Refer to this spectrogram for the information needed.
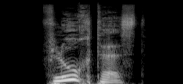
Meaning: inflection of fluchen: 1. second-person singular preterite 2. second-person singular subjunctive II
- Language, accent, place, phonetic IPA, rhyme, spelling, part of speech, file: German, Germany, Berlin, [ˈfluːxtəst], -uːxtəst, fluchtest, verb, De-fluchtest.ogg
